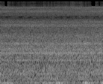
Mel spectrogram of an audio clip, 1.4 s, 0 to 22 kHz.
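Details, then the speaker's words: Old electric motor with new 6203/12.7ZZ bearings run at 120 Hz, twice normal speed: ramps up to an even airy whoosh and smooth whir, no shriek or grinding; healthy bearings after replacement. "It's ramping up. Got the acceleration time. Oh, it's starting to whiz now."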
